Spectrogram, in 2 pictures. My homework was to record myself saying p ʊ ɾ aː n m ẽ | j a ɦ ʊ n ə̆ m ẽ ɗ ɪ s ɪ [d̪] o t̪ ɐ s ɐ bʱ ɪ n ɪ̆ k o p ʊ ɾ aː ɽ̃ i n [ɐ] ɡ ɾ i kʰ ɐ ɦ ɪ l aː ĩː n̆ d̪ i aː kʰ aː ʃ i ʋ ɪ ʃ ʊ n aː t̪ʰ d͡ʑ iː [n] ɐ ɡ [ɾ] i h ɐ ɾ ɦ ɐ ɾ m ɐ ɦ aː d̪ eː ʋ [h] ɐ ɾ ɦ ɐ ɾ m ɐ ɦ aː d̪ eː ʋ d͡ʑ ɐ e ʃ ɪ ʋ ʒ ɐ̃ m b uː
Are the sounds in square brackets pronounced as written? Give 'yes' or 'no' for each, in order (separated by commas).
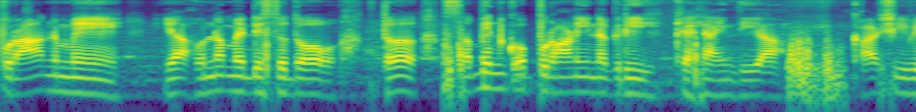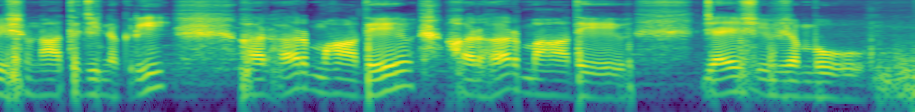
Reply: yes, yes, yes, yes, yes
